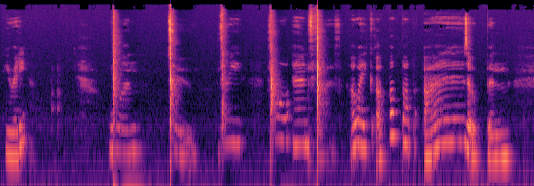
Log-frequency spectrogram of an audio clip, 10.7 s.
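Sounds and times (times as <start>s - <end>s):
speech: 0.1s - 0.7s, 2.2s - 4.9s, 5.5s - 10.4s
hand claps: 3.4s - 3.6s, 4.4s - 4.6s, 5.4s - 5.6s, 6.3s - 6.5s.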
